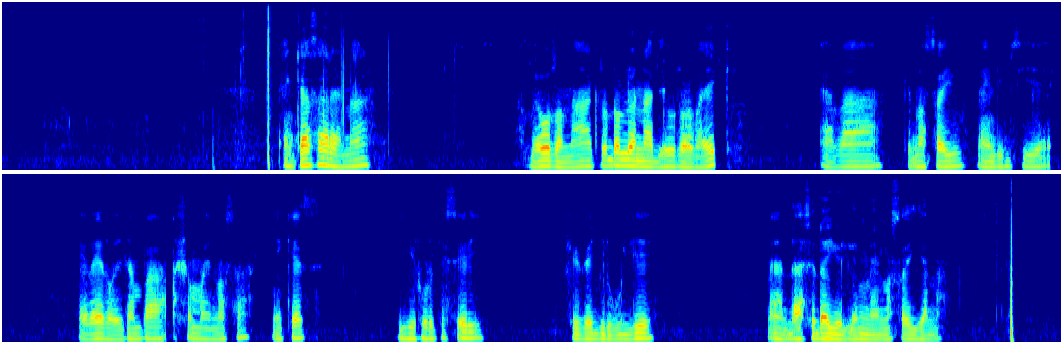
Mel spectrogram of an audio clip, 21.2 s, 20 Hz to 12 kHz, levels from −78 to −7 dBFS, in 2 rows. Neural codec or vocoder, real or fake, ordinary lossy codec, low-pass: none; real; Opus, 24 kbps; 10.8 kHz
